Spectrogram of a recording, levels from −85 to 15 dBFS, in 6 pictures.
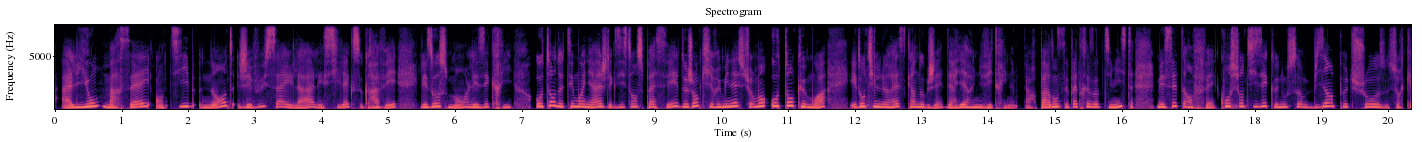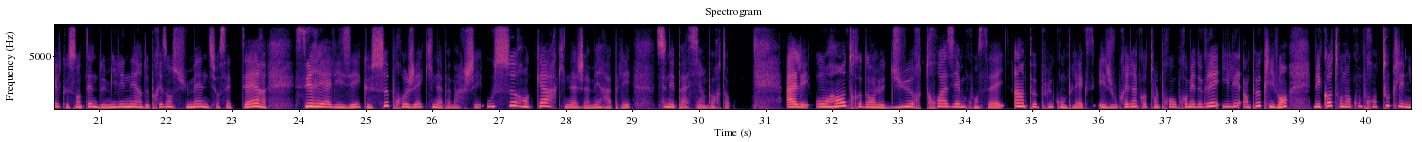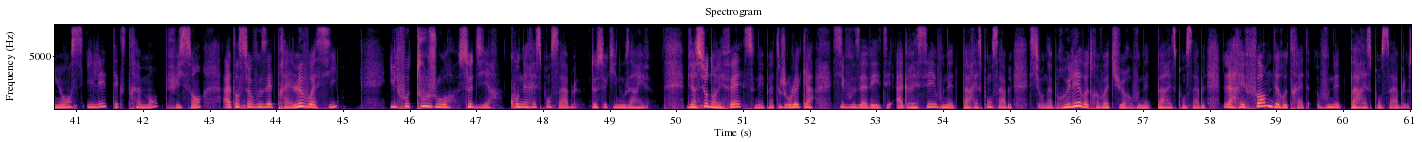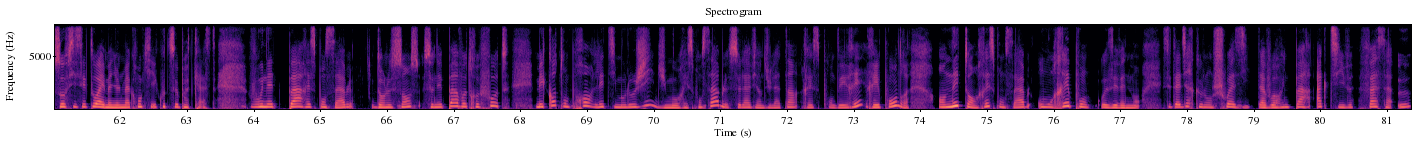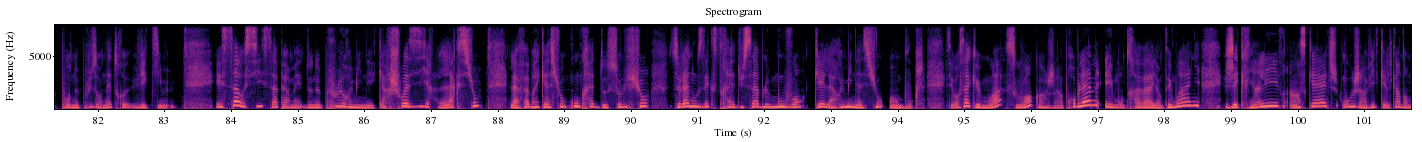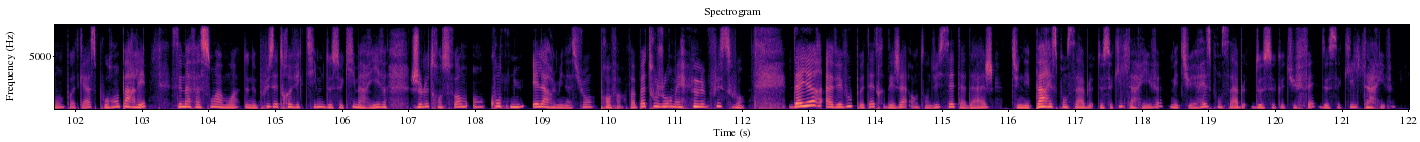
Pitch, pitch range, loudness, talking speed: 230 Hz, 205-260 Hz, -22 LUFS, 180 wpm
